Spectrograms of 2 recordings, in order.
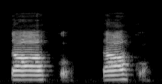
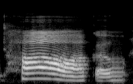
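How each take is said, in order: First: "taco" with open A, slightly toward O; Spanish A. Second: "taco" with drawn-out "aw" vowel; too-round O-like A. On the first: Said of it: "closer to an O, but not quite". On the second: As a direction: overdo the A in "taco" toward an O. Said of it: "I'm not saying". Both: Shown as a demonstration.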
